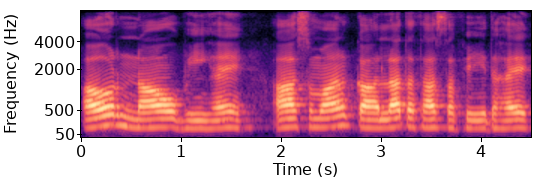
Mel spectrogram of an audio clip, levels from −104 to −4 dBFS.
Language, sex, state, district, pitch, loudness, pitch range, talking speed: Hindi, male, Uttar Pradesh, Hamirpur, 150 Hz, -17 LUFS, 145-160 Hz, 120 wpm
